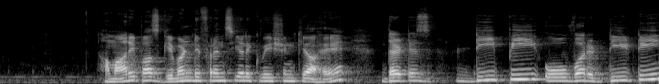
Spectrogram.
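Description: A man speaks clearly and steadily, close by, as if explaining.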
